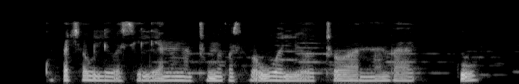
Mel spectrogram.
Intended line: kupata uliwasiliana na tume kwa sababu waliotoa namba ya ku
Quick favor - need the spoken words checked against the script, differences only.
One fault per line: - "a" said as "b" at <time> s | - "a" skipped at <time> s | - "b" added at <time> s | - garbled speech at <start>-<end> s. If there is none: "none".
none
